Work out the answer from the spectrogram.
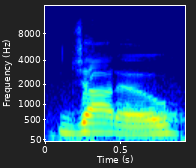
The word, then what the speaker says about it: Giotto: You said it the way I would have said it, had I not had the pronunciation, but it's correct. It's Giotto, but Giotto is how it's phonetically spelled.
